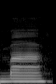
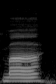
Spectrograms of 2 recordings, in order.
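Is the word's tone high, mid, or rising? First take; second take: mid; high. First: The word is said on a level mid tone. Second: The word is said on a high tone. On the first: It means to come. "with the mid-tone means to come" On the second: It means horse. "with the high tone means horse"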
